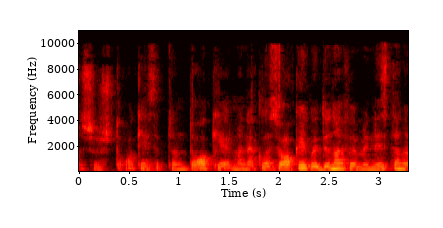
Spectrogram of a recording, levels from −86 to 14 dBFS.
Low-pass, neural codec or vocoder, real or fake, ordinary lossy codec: 9.9 kHz; none; real; AAC, 32 kbps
